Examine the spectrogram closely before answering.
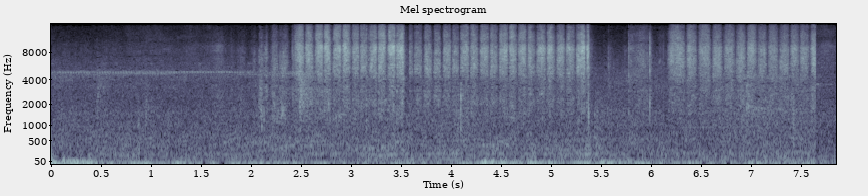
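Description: Waterproof #320 sandpaper rubbed quickly back and forth along a hand-carved wooden chopstick, smoothing it after rough carving. The strokes come in two fast, even spells with a short break between them.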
